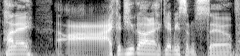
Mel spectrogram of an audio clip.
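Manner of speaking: sick husband begs his wife for soup, low and slow; pitiful sick husband. Retold or imitated. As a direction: stretch "Honey, ah" like you can barely talk. Sick man begging wife for soup.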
